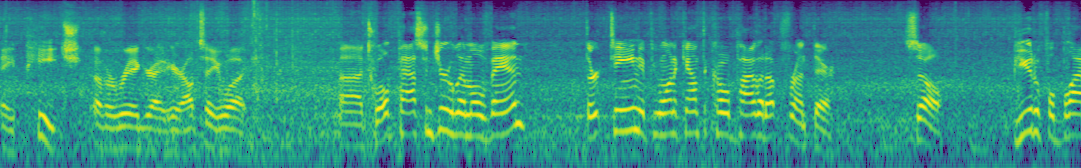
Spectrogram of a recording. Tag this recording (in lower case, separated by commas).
speech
